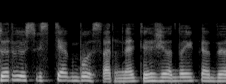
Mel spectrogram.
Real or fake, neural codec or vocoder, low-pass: fake; codec, 44.1 kHz, 2.6 kbps, DAC; 7.2 kHz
